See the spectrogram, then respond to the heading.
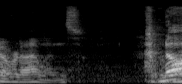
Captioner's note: all laugh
